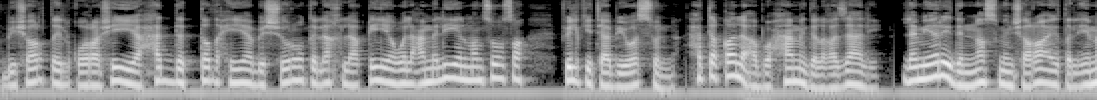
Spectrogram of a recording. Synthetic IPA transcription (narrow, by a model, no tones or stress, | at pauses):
bɪʃɑɾˤt̪ˤɪlqʊɾˤɑːʃɪjːaħad̪ːat̪ːɑðˤħɪjabɪʃːʊɾuːt̪ˤɪlʔaxlaːqɪjːawɪlʕamalɪjːalmɑnsˤuːsˤɑ | filkɪt̪aːbiwɪsːʊnːaħat̪ːaqɑːlaʔabuːħaːmɪd̪alɣazaːli | lamjaɾɪd̪ɪnːɑsˤːmɪnʃɑɾˤɑːʔɪt̪ˤɪlʔɪm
